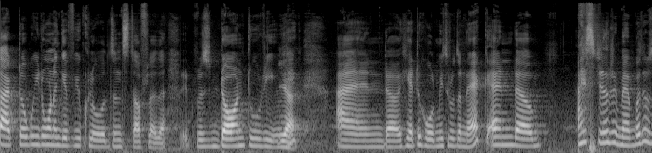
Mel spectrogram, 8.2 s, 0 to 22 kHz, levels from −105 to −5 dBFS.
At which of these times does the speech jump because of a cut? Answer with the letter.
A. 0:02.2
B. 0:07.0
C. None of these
A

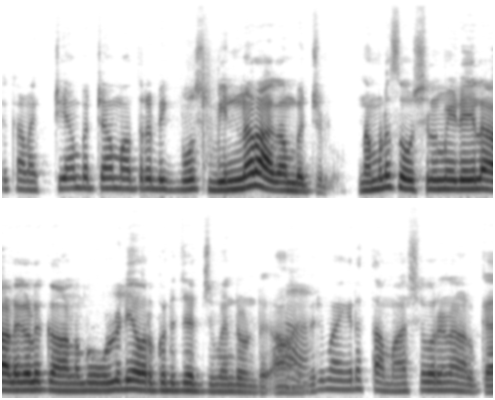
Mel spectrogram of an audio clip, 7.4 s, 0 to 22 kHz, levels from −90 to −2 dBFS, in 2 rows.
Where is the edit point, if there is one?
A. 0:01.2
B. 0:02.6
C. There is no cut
B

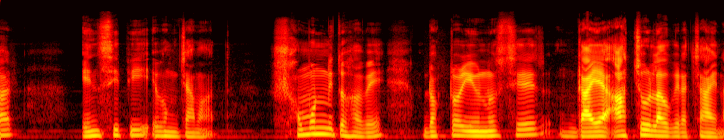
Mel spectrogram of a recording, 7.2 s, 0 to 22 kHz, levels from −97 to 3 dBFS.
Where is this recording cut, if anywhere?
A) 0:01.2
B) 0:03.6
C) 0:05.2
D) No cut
D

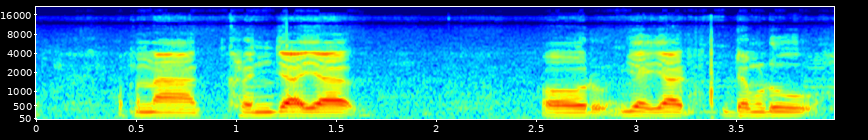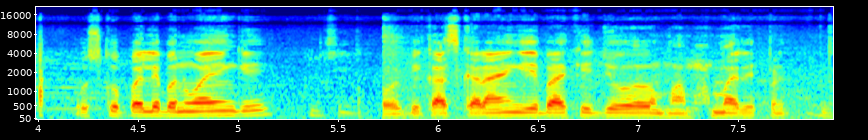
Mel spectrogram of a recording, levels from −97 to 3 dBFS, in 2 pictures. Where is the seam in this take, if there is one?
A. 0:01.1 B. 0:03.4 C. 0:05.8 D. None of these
C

